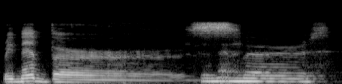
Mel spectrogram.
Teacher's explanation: You hear Z. Because remember, your vocal cords are moving. Put your fingers on your throat and feel.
